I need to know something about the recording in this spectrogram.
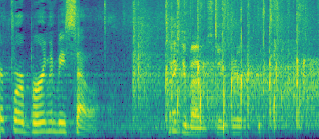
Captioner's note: speaking in french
